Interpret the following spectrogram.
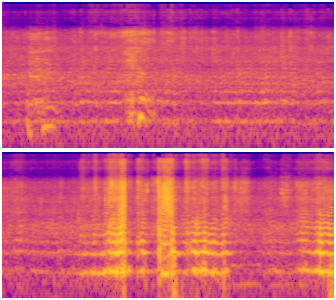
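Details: Honey bees buzzing at night during a honey harvest: a steady, low droning hum with rich overtones, broken after four seconds by several sharp knocks and clatters from handling.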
